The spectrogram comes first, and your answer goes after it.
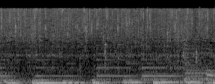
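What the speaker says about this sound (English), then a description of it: "Let that saute a little bit" Half an onion and a clove of garlic, chopped, sauteing in a small pot, a steady close sizzle of frying that holds evenly throughout.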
